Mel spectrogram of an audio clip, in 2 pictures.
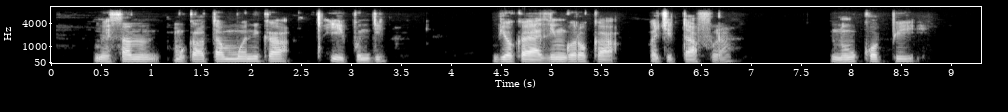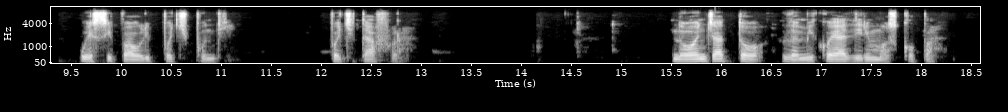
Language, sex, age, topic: Oshiwambo, male, 18-24, finance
